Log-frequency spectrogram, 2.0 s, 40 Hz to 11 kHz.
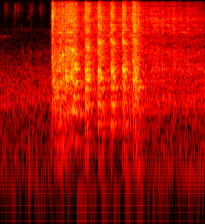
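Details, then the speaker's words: Toyota Corolla running E85 with a four-injector conversion kit; fuel pressure is the same as on 87 octane. Short bursts of starter cranking, then the engine catches cleanly and settles into an even idle with no check engine light. Normal, quick start. "There, start it up soon. I'll get in the car. Show you there's no check engine light. Car idles and runs perfectly fine."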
